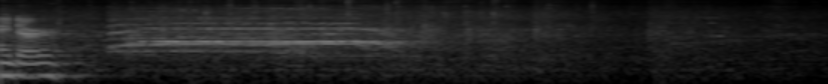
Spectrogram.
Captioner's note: audience cheers and applauds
